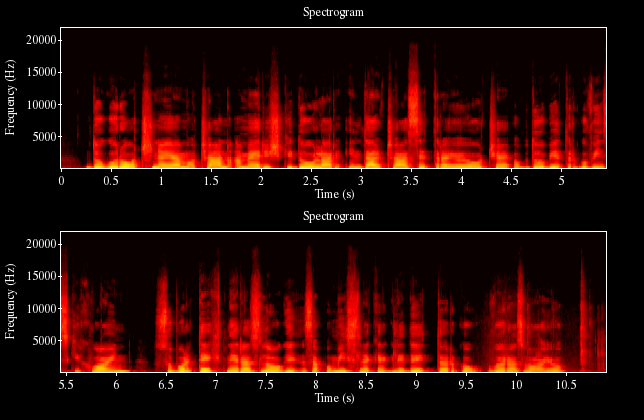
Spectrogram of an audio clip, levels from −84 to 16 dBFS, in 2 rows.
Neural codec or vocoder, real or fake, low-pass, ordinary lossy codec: none; real; 19.8 kHz; none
